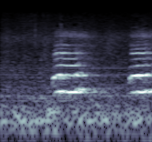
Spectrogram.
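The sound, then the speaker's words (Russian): Two short, high-pitched baby vocalizations, a sustained coo followed by a briefer one, rise clearly above a quiet room hum. “замечательный малыш”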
